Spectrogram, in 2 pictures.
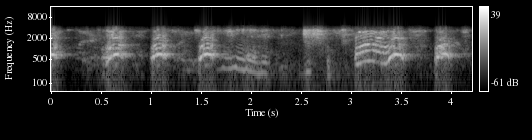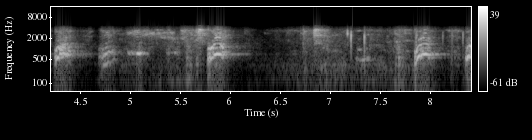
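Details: Dobermann giving a run of high, wavering whines and short yelping barks in irregular bursts, with a brief quiet pause midway before the yelps resume.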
